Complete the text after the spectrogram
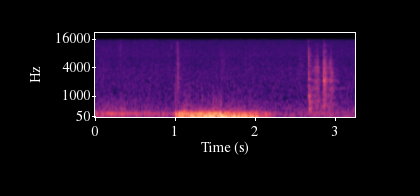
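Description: A heavy machine's engine rumbles loudly.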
